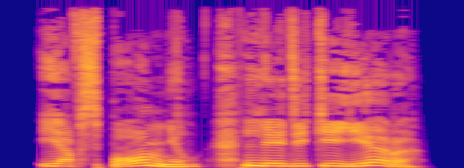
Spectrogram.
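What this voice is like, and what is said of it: Mocking imitation of the elf. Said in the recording (Russian): “передразнила девушка улетевшего эльфа”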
